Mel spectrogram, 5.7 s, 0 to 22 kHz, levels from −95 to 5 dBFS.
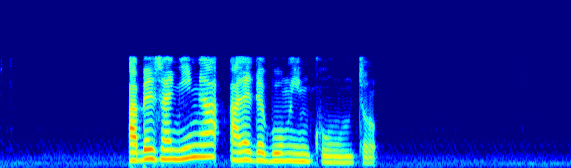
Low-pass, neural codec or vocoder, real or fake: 5.4 kHz; codec, 16 kHz, 2 kbps, FunCodec, trained on Chinese and English, 25 frames a second; fake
